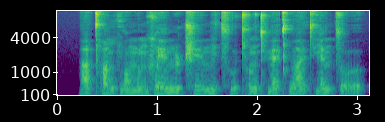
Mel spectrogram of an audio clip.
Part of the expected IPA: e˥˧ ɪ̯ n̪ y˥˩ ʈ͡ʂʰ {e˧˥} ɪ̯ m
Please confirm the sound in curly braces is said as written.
yes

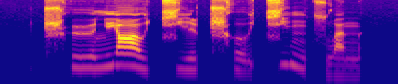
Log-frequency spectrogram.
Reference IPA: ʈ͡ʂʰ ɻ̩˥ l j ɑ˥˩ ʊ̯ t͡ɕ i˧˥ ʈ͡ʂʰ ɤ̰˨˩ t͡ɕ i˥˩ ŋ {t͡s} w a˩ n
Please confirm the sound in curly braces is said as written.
yes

